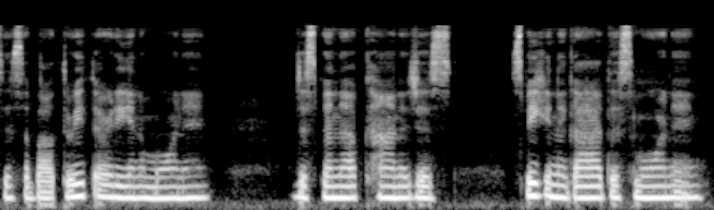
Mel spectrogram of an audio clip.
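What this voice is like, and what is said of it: Rough, strained early-morning voice. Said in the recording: “Forgive my voice,”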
